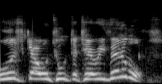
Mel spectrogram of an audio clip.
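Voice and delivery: put-on Cypriot accent, very high pitch. Telling a story about arranging a meeting with a coach, doing Con's accent. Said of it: "I'll do the Con the Con accent".

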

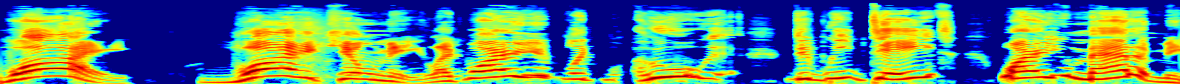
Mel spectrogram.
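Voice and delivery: very high, loud, baffled and angry confused outburst. Speaker describes a game character everyone is told to kill: mock-confused, angry Colt impression. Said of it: "how confused he is about everything and angry".

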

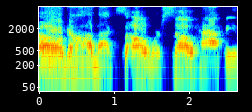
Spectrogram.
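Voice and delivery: ironic, detached, slow sarcastic delivery. Praising Helen McCrory's winks at the audience, the speaker acts her out: retelling Helen McCrory's sarcasm. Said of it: "her sarcasm was beautiful".

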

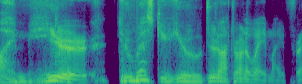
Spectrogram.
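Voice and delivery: deep, booming, thunderous, proclaiming voice. A figure in the storm finally speaks to the fleeing party, in a deep, thunderous voice. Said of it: "speak in this deep, thunderous voice".

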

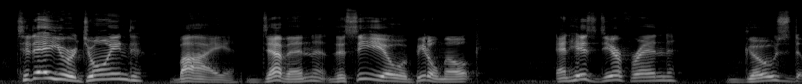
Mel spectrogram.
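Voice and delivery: exaggerated, cheesy, bad put-on announcer voice. Introducing guests on Beetlecast, bad announcer voice. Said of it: "I'm going to use my shitty announcer voice".

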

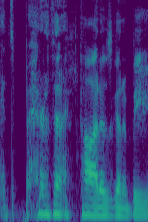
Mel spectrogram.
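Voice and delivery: ordinary talk

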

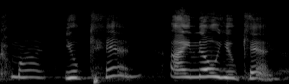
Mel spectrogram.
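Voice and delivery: very high-pitched, coaxing, encouraging tone. Acting out a father pushing a child forward: urging someone on. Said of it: "he's pushing you forward, going".

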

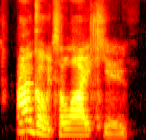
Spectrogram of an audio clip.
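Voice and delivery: speech broken by sniggering. Varys looks at a character and answers him, Varys sniggering while talking. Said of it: "sniggers and goes".

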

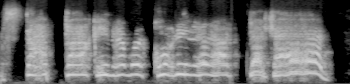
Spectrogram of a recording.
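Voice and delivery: high-pitched screaming yell.

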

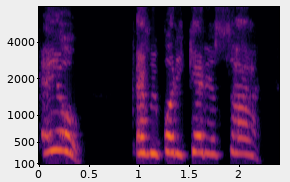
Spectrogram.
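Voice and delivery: mock hollering, very high, screamed. Retelling a performer with no mic calling the crowd inside; retelling a scream. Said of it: "This guy screams".

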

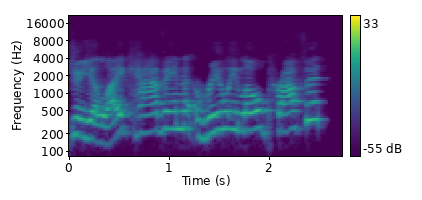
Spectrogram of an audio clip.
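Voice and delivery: snide sarcastic tone. Showing how a blunt question about profit sounds: mock sarcastic question. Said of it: "That's almost sarcastic now".

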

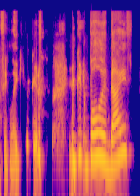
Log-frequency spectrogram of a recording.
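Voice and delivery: mock shrill, very high, loud jeering belly laughter. Retelling how someone laughed at a man who pulled a knife; imitating loud belly laughing. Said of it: "Garrett just starts laughing ridiculously loud and like hard belly laughing".

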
